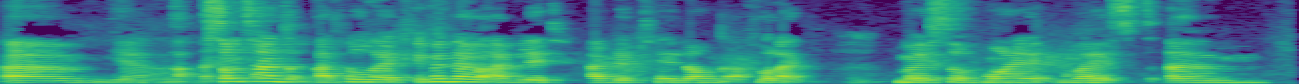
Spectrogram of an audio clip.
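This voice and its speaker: A woman's voice: medium pitch, steady tone, moderate pace, a little hiss or hum, rough recording. A woman in her twenties from the Democratic Republic of Congo, a native Lingala speaker, speaking hesitantly and reflectively as an interview guest. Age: 20s. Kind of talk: conversational interview, personal recollection.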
